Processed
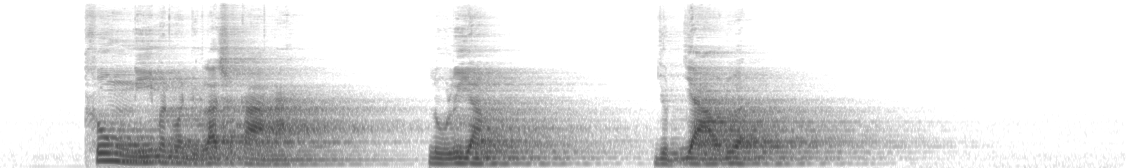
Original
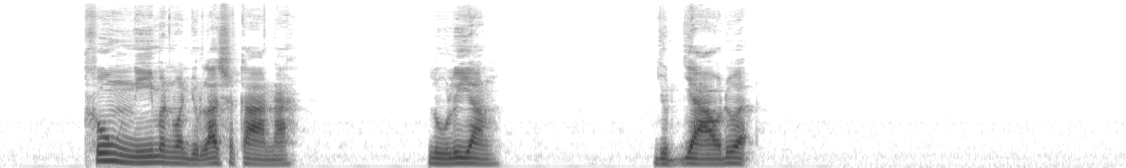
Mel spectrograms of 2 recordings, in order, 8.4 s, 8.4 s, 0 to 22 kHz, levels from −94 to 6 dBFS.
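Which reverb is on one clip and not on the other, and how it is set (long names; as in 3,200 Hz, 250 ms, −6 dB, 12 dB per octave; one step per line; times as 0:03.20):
comb and all-pass reverb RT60 1.8 s, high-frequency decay 0.75×, pre-delay 20 ms, DRR 4 dB
level −2.5 dB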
